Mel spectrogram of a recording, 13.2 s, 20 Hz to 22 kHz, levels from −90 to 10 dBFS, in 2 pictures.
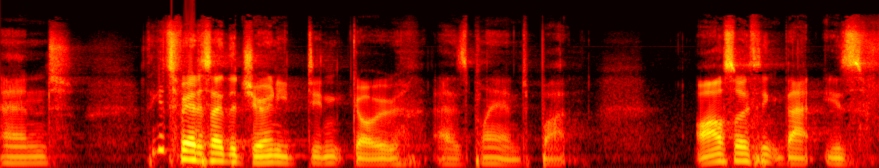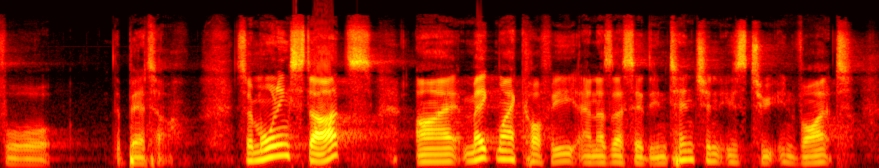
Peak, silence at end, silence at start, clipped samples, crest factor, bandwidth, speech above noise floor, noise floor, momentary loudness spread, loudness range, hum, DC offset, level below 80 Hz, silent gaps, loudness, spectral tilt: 0 dBFS; 0.2 s; 0 s; under 0.1%; 20 dB; 16.5 kHz; 37 dB; -56 dBFS; 19 LU; 7 LU; none; under 0.1%; -58 dBFS; none; -17 LUFS; -2.5 dB/octave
